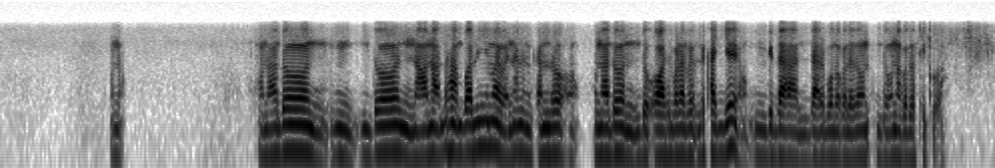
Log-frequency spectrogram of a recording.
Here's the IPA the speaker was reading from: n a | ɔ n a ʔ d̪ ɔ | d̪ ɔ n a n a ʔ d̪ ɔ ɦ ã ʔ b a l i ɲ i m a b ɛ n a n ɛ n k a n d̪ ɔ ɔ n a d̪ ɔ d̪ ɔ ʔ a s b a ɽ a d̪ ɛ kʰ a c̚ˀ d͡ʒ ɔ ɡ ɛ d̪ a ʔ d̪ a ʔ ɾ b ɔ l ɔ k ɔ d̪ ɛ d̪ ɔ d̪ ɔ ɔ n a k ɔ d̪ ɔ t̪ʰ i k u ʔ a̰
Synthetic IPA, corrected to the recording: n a | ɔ n a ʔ d̪ ɔ | d̪ ɔ n a n a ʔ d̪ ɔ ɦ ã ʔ b a l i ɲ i m a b ɛ n a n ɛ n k a n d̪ ɔ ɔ n a d̪ ɔ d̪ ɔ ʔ a s b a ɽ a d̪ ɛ kʰ a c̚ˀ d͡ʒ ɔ ɡ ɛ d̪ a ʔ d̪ a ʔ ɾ b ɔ l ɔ k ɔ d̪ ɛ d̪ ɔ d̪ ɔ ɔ n a k ɔ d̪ ɔ t̪ʰ i k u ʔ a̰

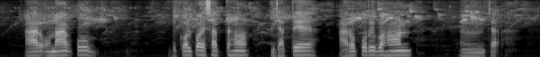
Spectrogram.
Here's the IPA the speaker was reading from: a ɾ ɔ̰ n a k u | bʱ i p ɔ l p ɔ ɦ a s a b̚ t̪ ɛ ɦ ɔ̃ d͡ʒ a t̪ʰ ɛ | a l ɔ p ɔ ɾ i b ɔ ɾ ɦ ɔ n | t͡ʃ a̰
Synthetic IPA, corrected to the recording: a ɾ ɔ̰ n a k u | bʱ i k ɔ l p ɔ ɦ i s a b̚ t̪ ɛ ɦ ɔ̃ d͡ʒ a t̪ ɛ | a ɾ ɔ p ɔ ɾ i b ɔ ɦ ɔ n | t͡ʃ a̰

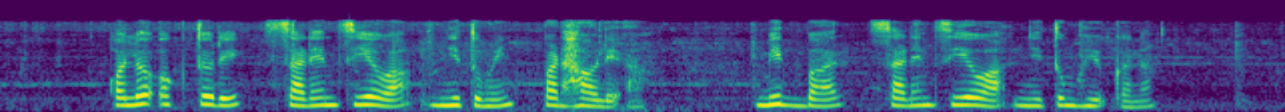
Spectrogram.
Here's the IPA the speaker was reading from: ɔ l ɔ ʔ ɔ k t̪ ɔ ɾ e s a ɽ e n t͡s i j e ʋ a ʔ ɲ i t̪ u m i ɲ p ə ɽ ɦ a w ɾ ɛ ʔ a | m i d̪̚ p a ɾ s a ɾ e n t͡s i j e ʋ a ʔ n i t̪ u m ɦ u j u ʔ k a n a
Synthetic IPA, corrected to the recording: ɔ l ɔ ʔ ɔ k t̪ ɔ ɾ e s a ɽ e n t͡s i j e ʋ a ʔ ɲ i t̪ u m i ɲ p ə ɽ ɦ a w l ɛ ʔ a | m i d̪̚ b a ɾ s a ɽ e n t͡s i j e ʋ a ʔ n i t̪ u m ɦ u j u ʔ k a n a

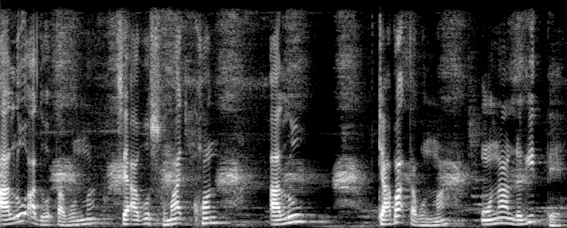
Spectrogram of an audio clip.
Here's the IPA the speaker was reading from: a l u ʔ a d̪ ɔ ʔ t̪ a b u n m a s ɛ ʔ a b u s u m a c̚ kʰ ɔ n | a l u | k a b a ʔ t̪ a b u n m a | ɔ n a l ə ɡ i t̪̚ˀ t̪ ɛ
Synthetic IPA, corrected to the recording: a l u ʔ a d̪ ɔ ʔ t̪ a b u n m a s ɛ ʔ a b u s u m a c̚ kʰ ɔ n | a l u | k a b a ʔ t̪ a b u n m a | ɔ n a l ə ɡ i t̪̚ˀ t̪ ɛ

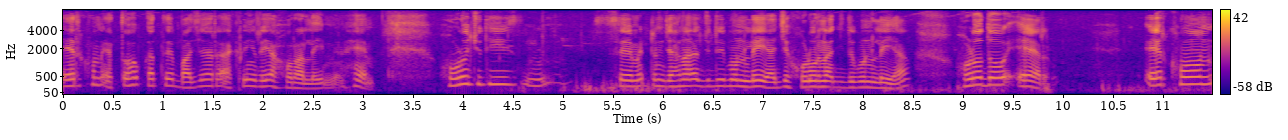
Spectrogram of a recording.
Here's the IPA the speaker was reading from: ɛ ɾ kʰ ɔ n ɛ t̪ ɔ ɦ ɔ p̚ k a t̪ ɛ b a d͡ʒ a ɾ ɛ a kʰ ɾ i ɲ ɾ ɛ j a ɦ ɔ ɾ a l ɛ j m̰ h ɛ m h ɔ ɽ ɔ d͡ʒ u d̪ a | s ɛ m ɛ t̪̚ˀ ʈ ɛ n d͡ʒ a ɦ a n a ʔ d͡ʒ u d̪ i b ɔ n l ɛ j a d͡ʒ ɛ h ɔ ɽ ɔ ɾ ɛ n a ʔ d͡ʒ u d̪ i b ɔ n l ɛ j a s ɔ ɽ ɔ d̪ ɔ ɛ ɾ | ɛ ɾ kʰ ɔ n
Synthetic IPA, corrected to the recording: ɛ ɾ kʰ ɔ n ɛ t̪ ɔ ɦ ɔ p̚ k a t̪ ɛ b a d͡ʒ a ɾ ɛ a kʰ ɾ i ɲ ɾ ɛ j a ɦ ɔ ɾ a l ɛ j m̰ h ɛ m h ɔ ɽ ɔ d͡ʒ u d̪ i | s ɛ m ɛ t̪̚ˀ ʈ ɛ n d͡ʒ a ɦ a n a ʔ d͡ʒ u d̪ i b ɔ n l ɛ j a d͡ʒ ɛ h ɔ ɽ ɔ ɾ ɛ n a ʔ d͡ʒ u d̪ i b ɔ n l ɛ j a h ɔ ɽ ɔ d̪ ɔ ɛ ɾ | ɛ ɾ kʰ ɔ n

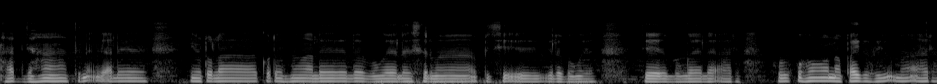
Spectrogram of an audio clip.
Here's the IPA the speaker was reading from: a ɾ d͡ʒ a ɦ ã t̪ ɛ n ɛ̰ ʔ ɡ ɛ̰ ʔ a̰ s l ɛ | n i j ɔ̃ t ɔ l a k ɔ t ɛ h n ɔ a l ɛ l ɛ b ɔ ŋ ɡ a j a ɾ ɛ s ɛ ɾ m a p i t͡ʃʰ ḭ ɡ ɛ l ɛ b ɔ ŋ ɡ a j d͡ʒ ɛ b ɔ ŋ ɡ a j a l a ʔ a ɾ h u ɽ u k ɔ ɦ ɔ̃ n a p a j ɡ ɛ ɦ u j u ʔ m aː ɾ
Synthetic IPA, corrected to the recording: a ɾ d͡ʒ a ɦ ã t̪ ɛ n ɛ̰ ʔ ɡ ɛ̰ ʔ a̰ l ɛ | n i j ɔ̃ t ɔ l a k ɔ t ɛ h n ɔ a l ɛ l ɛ b ɔ ŋ ɡ a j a l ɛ s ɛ ɾ m a p i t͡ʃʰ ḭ ɡ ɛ l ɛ b ɔ ŋ ɡ a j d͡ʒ ɛ b ɔ ŋ ɡ a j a l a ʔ a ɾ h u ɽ u k ɔ ɦ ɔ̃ n a p a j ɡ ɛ ɦ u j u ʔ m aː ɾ

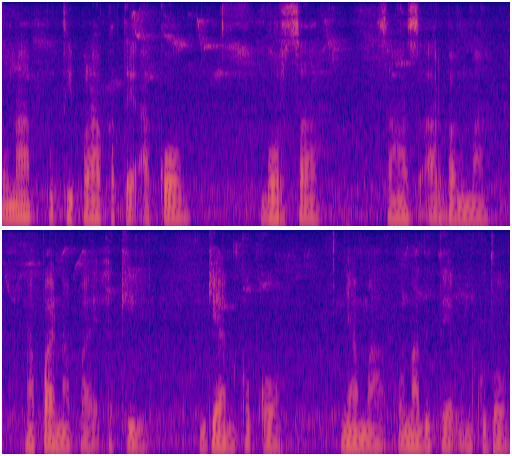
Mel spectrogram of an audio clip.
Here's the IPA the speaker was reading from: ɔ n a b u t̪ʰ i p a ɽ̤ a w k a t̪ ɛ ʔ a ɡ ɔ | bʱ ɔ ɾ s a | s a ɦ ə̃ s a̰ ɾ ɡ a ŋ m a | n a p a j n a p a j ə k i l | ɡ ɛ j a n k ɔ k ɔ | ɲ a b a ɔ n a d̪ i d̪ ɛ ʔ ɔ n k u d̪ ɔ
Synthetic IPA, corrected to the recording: ɔ n a p u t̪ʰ i p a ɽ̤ a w k a t̪ ɛ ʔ a k ɔ | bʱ ɔ ɾ s a | s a ɦ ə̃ s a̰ ɾ b a ŋ m a | n a p a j n a p a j ə k i l | ɡ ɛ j a n k ɔ k ɔ | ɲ a m a ɔ n a d̪ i t̪ ɛ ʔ u n k u d̪ ɔ

